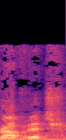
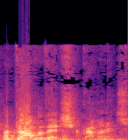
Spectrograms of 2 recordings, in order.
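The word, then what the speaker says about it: Akrapovič: How do you pronounce it, Zack? Akrapovic. Akrapovic.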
